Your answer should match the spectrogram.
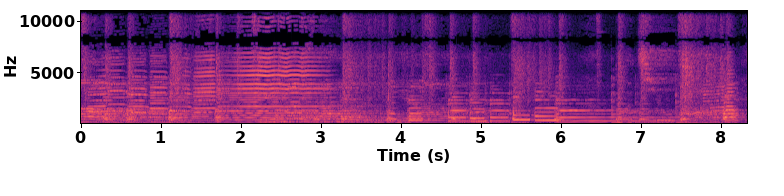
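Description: A woman singing a slow ballad into a microphone through a PA, backed by a live band with drum kit, keyboard and brass.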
